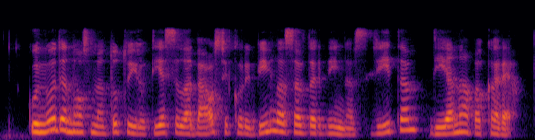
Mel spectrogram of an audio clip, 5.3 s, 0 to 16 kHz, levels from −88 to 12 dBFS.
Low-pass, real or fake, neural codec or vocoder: 7.2 kHz; fake; codec, 16 kHz, 0.8 kbps, ZipCodec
